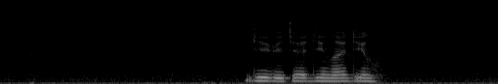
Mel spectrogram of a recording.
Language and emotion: Russian, neutral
